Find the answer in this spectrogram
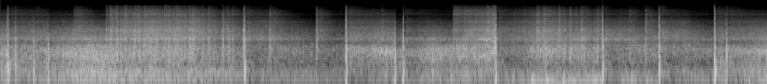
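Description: Aerial fireworks bursting overhead: a string of sharp bangs at uneven spacing, about one or two a second, over a continuous hiss.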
